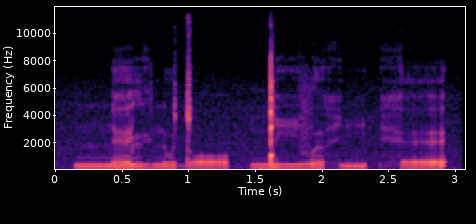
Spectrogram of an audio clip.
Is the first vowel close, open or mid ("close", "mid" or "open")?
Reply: mid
